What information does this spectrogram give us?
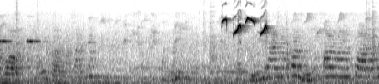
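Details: Lure recording of a Java sparrow: after a long quiet stretch with faint low murmuring, a short cluster of four sharp, high, slurred chirps rings out, then fades back to background hum.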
